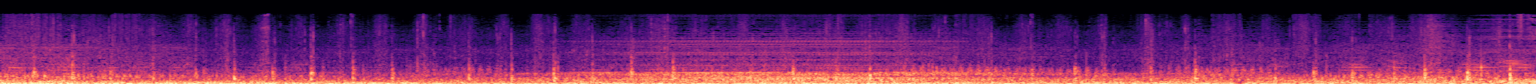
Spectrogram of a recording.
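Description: Heavy footsteps clank quickly on a metal floor.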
